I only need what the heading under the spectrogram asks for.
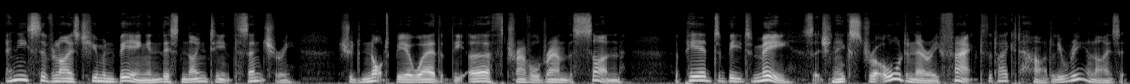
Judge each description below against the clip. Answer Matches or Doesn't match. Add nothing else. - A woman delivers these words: Doesn't match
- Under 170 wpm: Doesn't match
